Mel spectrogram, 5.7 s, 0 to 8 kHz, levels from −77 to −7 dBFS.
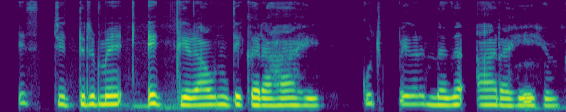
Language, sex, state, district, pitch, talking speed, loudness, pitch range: Hindi, female, Madhya Pradesh, Bhopal, 200 Hz, 150 wpm, -16 LUFS, 190-220 Hz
